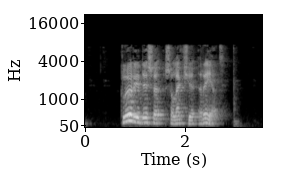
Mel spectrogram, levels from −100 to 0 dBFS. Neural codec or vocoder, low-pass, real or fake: none; 7.2 kHz; real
